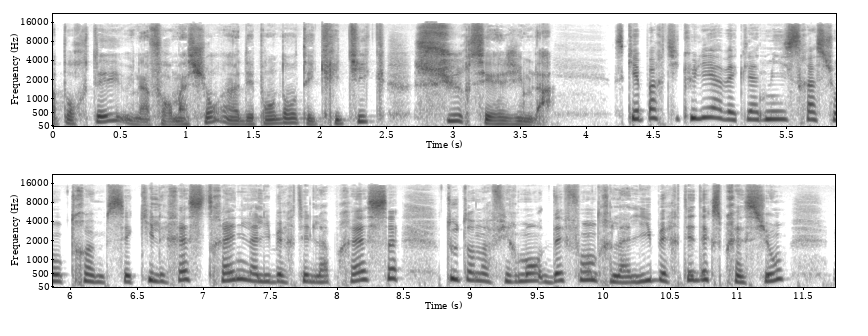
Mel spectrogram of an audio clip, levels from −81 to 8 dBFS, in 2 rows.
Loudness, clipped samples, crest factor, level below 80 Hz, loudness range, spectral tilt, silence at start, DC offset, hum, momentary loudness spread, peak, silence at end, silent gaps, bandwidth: -20 LUFS; under 0.1%; 16 dB; -62 dBFS; 2 LU; -2 dB/octave; 0 s; under 0.1%; none; 9 LU; -6 dBFS; 0.1 s; none; 16 kHz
